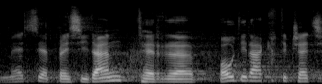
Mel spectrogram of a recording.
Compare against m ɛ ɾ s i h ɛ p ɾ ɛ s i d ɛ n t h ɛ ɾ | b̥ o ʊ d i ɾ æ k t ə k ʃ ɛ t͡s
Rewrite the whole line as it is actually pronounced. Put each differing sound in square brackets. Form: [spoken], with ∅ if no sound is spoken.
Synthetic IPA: m ɛ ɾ s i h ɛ p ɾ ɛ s i d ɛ n t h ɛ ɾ | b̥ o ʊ d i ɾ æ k t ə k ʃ ɛ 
